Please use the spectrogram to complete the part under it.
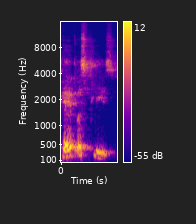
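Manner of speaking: put-on breathy whisper, strong German accent. Imagining an officer in an immaculate uniform walking toward you: strong german accent. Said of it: "in a strong German accent".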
